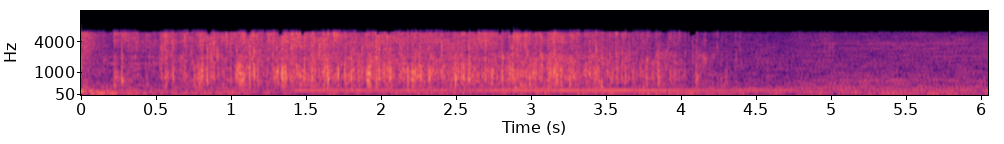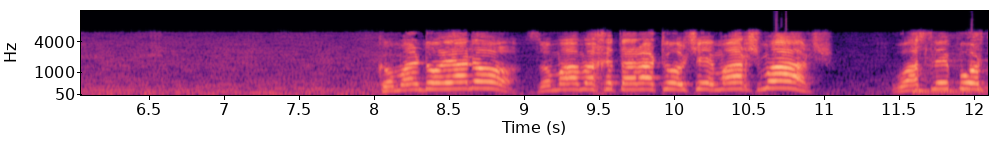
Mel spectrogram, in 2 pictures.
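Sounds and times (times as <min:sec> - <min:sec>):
crowd clapping: 0:00.0 - 0:04.6.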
